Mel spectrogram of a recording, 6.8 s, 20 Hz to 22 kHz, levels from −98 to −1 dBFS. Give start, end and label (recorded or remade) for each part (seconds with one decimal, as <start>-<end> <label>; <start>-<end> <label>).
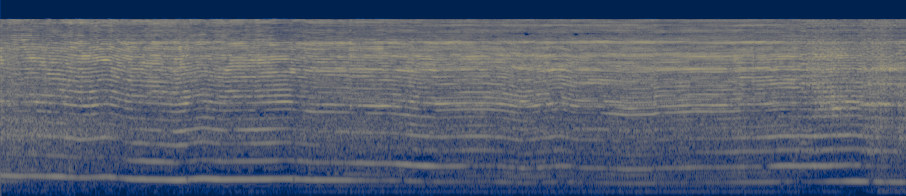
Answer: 0.0-6.0 recorded; 6.0-6.8 remade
